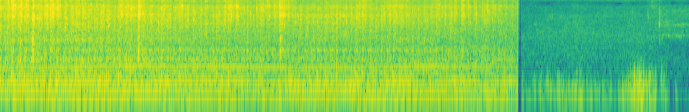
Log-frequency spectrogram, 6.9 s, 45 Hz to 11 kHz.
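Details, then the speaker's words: Ferguson TEA20 British Standard engine after valve lash and an exhaust leak fix: uneven, stumbling idle with an irregular crackling beat about four a second that then cuts out; badly worn, likely needs a valve job, with a broken valve spring. "That Ferguson just refuses to cooperate. It don't want to run, man. That engine is in really, really, really bad shape."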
